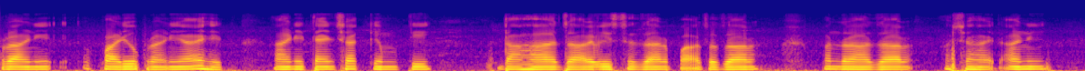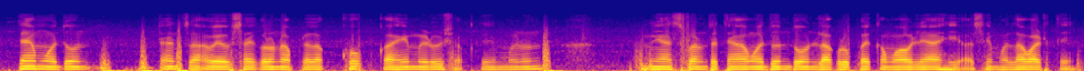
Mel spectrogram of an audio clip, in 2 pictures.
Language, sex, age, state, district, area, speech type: Marathi, male, 18-30, Maharashtra, Yavatmal, rural, spontaneous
